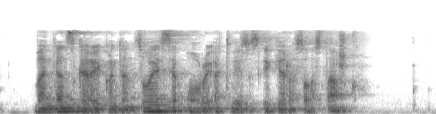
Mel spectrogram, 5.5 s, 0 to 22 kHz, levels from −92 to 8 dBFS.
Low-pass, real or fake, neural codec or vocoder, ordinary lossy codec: 7.2 kHz; real; none; AAC, 32 kbps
